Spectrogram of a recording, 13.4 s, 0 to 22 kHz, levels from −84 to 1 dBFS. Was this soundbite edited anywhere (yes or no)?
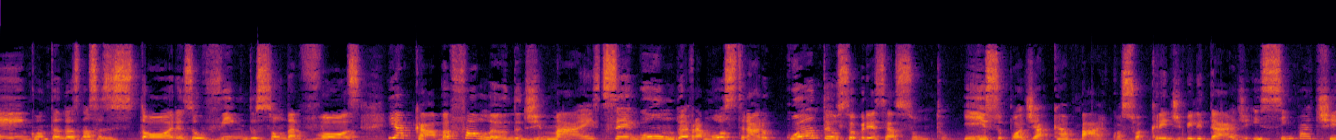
yes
